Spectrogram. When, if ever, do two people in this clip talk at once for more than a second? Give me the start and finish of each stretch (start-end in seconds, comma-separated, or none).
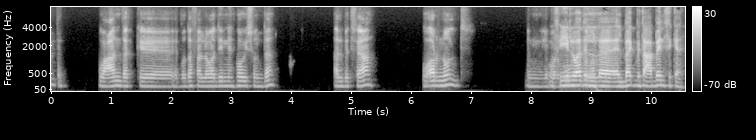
8.3-9.5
